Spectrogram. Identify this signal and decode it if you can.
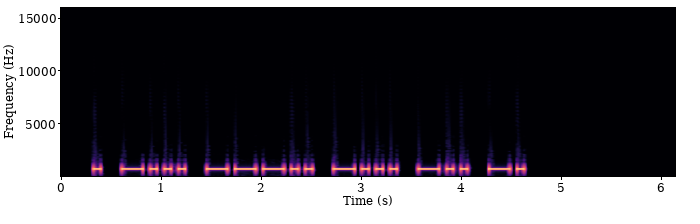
Morse code, heard as a keyed tone, about 17 wpm, 700 Hz. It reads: EB8BDN
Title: DXCC-100 Call Signs - 6 Characters - 17wpm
